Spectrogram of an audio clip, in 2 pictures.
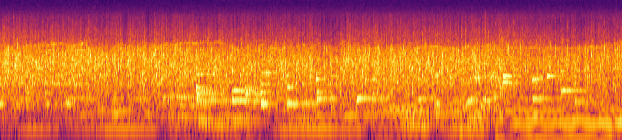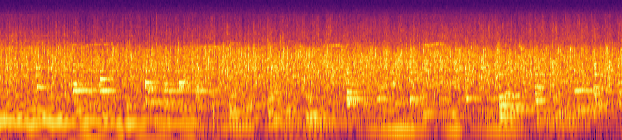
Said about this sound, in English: we could do an hour of applause very easily, Miss Bergman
